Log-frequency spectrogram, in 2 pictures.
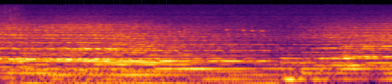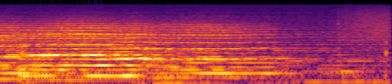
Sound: bird and wind noises

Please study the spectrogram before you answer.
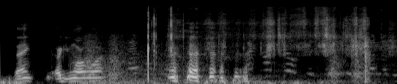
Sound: laughs

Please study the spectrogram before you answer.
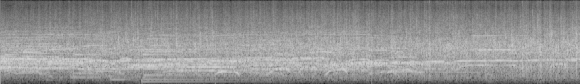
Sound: cheers and applause

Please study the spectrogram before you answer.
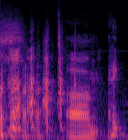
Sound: laughter

